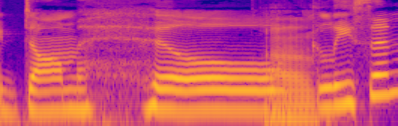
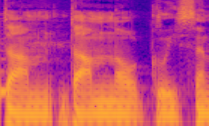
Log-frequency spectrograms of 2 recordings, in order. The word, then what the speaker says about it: Domhnall Gleeson: It's got what's his name that I can never pronounce correctly, Domhnall Gleeson. Domhnall Gleeson, I think right.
